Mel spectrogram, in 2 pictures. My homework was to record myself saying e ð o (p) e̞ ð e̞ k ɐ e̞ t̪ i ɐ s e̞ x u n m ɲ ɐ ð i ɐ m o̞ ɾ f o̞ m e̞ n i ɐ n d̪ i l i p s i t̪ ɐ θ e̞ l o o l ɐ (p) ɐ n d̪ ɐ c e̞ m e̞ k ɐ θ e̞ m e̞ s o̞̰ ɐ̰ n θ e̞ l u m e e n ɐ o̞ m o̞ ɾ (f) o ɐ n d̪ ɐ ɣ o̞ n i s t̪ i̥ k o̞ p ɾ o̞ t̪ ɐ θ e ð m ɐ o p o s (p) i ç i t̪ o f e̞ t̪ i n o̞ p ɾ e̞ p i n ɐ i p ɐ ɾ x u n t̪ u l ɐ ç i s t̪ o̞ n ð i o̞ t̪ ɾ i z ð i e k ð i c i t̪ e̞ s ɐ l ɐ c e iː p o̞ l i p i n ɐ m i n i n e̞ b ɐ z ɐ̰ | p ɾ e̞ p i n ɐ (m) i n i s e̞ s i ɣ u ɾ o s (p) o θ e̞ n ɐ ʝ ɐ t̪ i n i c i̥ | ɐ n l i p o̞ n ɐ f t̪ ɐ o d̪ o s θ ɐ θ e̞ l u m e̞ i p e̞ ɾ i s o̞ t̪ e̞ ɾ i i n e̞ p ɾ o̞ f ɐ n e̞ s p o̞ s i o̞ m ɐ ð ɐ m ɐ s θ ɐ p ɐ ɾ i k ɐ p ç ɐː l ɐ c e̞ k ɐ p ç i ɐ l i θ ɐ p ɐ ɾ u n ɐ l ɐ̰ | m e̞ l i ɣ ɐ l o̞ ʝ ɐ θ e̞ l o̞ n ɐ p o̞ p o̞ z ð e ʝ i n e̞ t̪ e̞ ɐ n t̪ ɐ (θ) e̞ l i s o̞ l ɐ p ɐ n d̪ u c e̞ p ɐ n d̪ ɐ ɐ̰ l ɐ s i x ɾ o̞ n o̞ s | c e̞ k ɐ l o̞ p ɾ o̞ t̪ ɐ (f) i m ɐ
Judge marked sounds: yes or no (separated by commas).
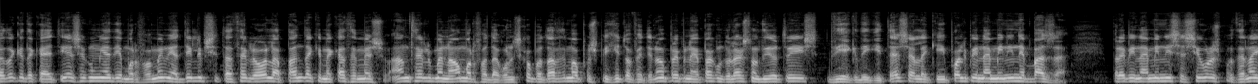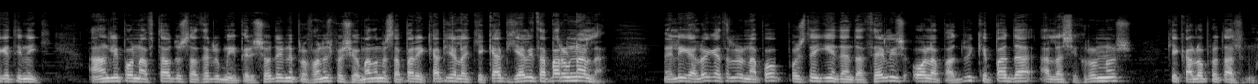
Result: no, yes, yes, yes, yes, yes, yes, no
